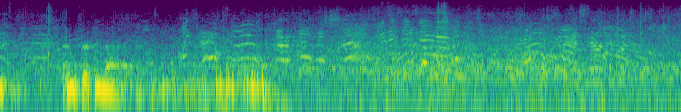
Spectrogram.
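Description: A crowd of young people chatter and cheer outdoors.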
